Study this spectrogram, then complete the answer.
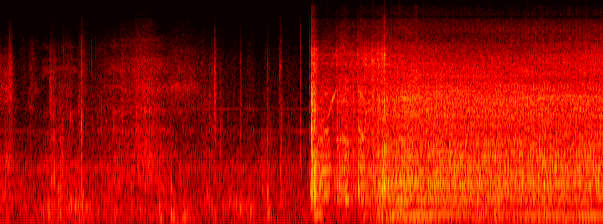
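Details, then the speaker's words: Crash-repaired car bought as non-runner, intermittent lights fault and battery dying, engine itself fine: a few quiet clicks, then catches at once and settles into a steady, even idle; normal start and idle. "good news is now this car is a runner but we was when we bought this car Rob there's no problems with it the engine runs"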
